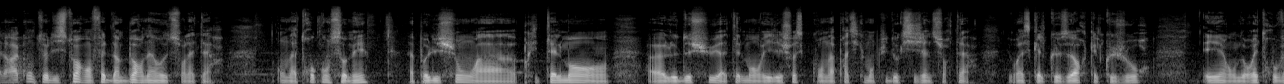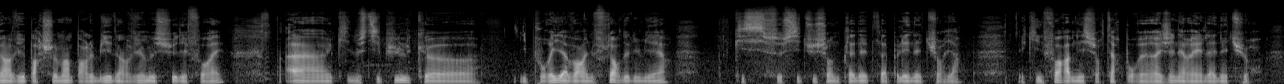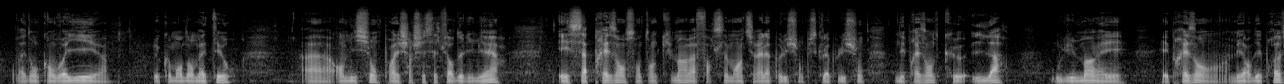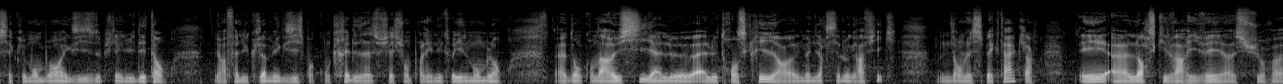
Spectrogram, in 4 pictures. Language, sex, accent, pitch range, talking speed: French, male, French, 80-90 Hz, 205 wpm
